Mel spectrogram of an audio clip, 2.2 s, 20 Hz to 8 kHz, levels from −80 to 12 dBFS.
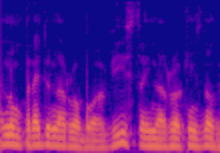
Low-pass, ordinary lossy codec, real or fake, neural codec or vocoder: none; none; fake; codec, 16 kHz, 16 kbps, FunCodec, trained on Chinese and English, 50 frames a second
